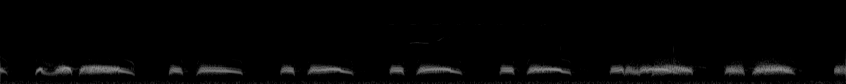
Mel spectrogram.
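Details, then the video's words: Low throaty coos of a spotted dove in Ninh Thuận, repeated in a rapid uneven rhythm, while a thin high trilling series and a few sharp clicks are heard faintly above. "Cu gáy Ninh Thuận"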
